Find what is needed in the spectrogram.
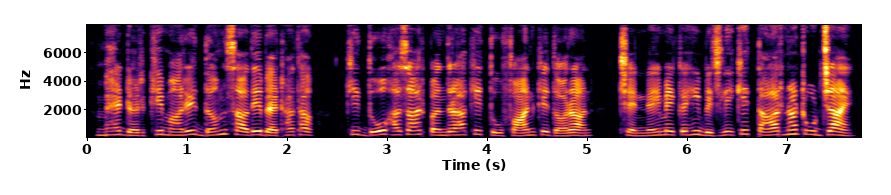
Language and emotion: Hindi, fearful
